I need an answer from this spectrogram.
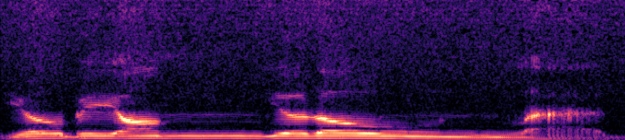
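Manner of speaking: slow, grave warning bear; teddy bear warning the boy doll, slow; doubtful teddy bear. Acted. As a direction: warn him kindly of dangers.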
